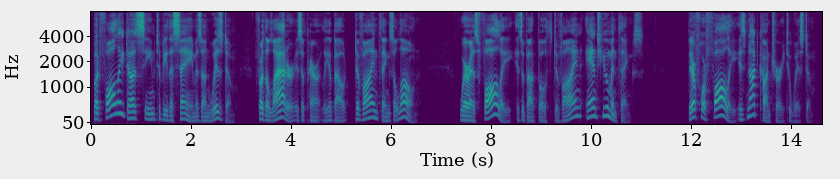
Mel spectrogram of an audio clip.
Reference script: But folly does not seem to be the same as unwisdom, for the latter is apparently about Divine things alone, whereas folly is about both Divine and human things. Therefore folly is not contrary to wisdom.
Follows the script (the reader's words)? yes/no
no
